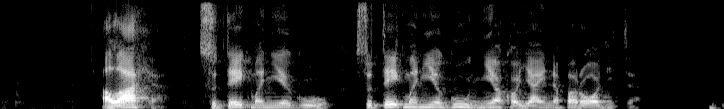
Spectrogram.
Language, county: Lithuanian, Kaunas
